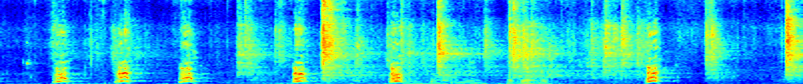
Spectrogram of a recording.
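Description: Big Maremma guard dogs bark in sharp, loud single woofs spaced about a second apart on a ranch, close by, with people talking quietly underneath.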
